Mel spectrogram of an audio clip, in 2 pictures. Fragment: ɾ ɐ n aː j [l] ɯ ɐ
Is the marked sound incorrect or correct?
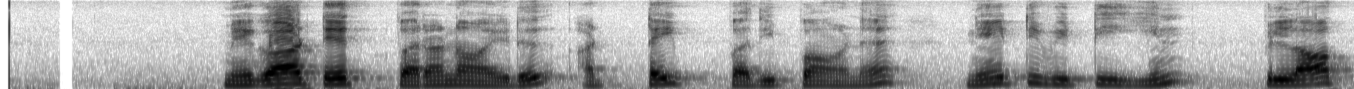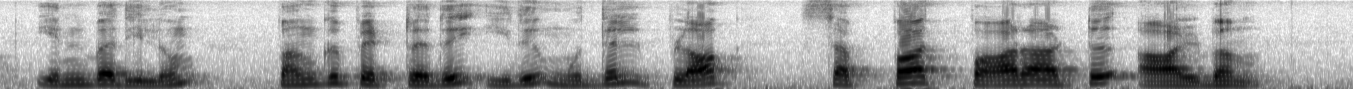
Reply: incorrect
